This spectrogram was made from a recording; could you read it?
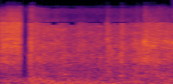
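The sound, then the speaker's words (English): A loud, sustained explosion as a truck is blown up, a deep roaring rumble filling the whole clip after a brief dip at the start, with no voices. “They blew up a truck.”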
